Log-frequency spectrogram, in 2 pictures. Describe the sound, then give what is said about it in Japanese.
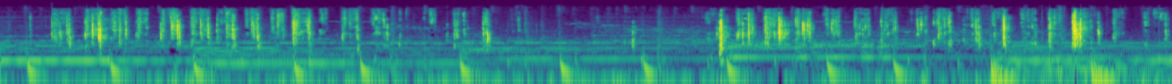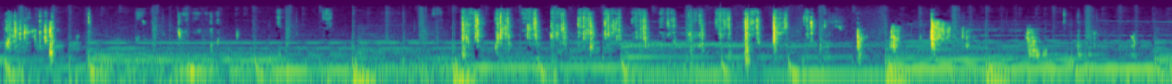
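Tarot cards are shuffled in three separate bursts of rapid, crisp ticking and fluttering clicks, with soft background music and low sustained tones underneath. “カードをシャッフルします。少々お待ちください。”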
